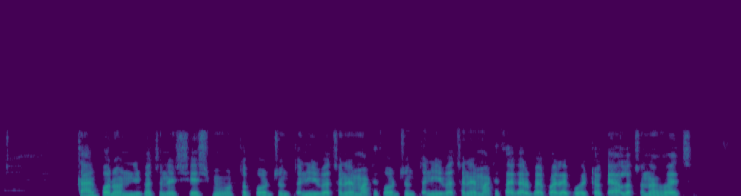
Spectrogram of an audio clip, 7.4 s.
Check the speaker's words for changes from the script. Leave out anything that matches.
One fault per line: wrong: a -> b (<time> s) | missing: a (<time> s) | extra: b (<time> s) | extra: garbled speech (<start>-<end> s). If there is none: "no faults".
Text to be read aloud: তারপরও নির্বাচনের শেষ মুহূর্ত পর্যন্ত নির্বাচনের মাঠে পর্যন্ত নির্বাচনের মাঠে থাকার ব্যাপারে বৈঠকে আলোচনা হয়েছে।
no faults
